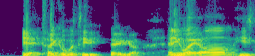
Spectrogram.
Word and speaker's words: Taika Waititi: How do we pronounce his name? Taika Waititi? Yeah, Taika Waititi.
